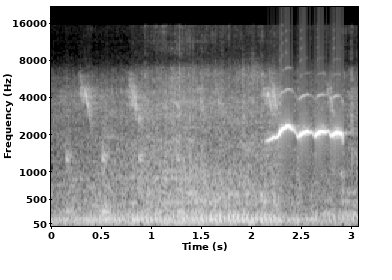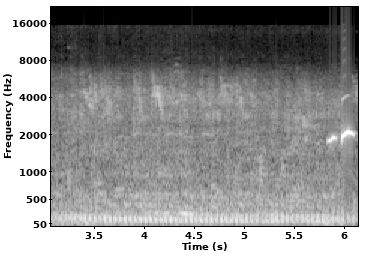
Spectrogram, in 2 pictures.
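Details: A female common myna gives a quick run of four arched, whistled notes lasting under a second. Softer chirps and a low rumbling background surround the run.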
